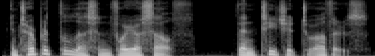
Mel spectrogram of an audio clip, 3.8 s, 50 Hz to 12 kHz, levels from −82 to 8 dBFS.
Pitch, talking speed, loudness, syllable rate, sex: 120 Hz, 160 wpm, -18 LUFS, 4.8 syllables/s, male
